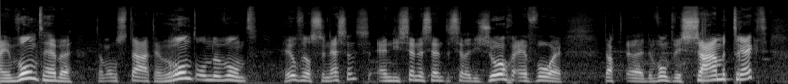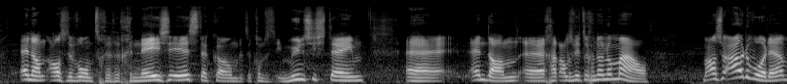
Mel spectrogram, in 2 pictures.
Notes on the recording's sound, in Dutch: op het Betweter Festival naar onze podcastbooth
